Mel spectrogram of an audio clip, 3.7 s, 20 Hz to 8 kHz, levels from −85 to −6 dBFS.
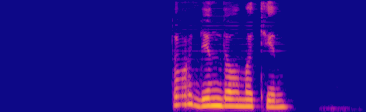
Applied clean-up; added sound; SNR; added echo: neural mask model DeepFilterNet 3.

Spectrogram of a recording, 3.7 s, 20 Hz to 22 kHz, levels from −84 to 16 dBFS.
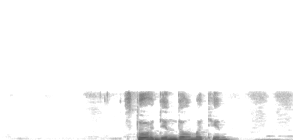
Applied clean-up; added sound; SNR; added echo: none; none; none; none.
